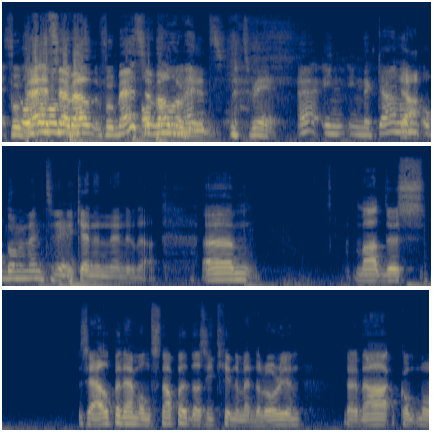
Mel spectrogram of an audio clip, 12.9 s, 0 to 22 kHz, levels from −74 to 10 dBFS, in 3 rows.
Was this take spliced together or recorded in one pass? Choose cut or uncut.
uncut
